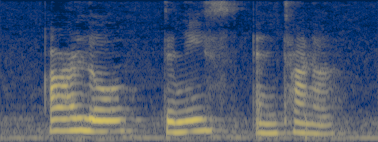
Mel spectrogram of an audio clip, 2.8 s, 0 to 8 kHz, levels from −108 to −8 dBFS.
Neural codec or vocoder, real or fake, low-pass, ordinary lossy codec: codec, 16 kHz, 4 kbps, FreqCodec, larger model; fake; none; none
